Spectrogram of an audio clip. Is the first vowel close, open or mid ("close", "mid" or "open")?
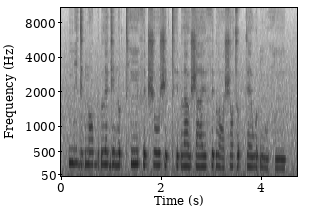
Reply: close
